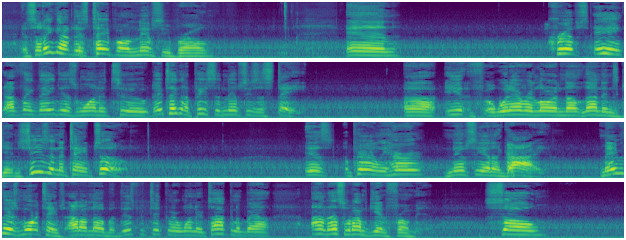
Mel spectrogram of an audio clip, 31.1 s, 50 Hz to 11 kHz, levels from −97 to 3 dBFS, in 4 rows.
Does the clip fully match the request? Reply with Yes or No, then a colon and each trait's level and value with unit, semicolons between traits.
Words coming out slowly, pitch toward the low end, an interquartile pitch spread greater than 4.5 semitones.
No: slow, 125 wpm; high, 195 Hz; average, 4.9 semitones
